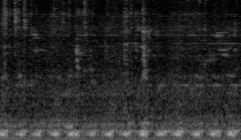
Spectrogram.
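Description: Faint light patter and small clicks of a hand moving in water in a large metal bowl, over a low pulsing hum.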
